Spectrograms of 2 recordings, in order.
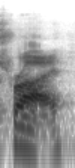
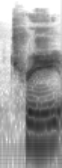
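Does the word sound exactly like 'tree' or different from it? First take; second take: different; like tree. First: The word is pronounced differently from 'tree'. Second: The word is pronounced exactly like 'tree'. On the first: The pronunciation keeps it apart from the ordinary word. "people often like to say trie so that you can distinguish it" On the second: The pronunciation follows the word it comes from. "you would expect to pronounce it like tree"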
